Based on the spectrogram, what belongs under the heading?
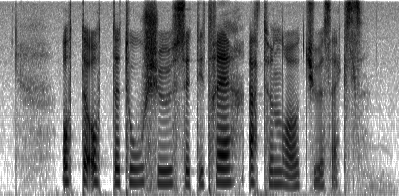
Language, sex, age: Norwegian, female, 32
